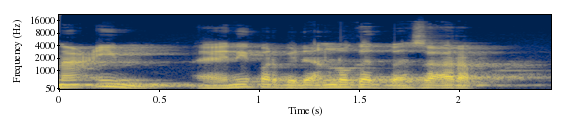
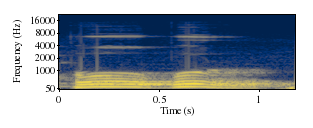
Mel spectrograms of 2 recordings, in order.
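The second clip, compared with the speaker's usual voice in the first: East Javanese. Retold or imitated. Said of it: "Jawa Timur mengatakan".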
